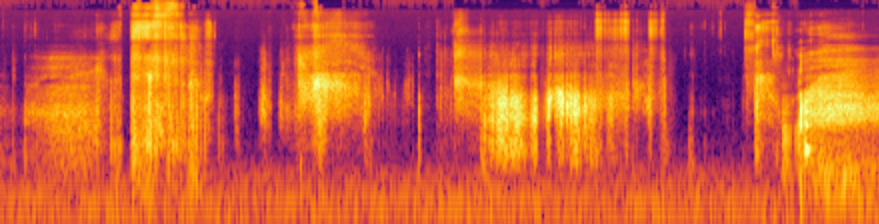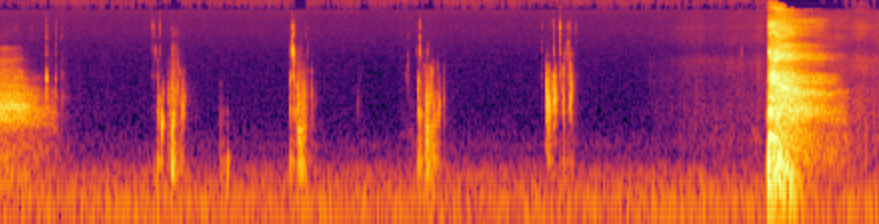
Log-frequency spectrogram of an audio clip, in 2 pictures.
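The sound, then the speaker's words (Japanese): Drinking and swallowing of liquid gathered up by hand: soft, wet gulps and slurps with breathy exhales and scattered small clicks, all faint and irregular, with no talking. “手でかき集めて、いつものように飲ませていただきます。飲む音をお聞きください。”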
